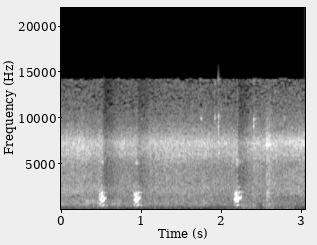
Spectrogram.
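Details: Standard Poodle, female, barking in the sea waves over her lost tennis ball while her companions wait on the shore; a pair of short barks, a gap, then one more and a fainter fourth, against constant wave noise.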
